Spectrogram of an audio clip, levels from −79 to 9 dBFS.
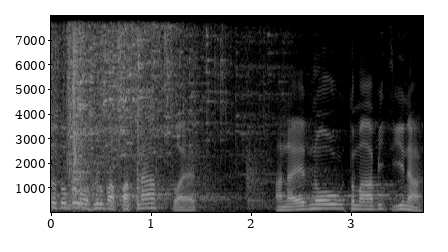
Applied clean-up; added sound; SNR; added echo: none; Shatter; 3 dB; none.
